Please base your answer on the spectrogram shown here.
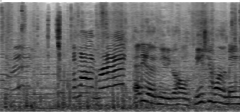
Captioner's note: hoofbeats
